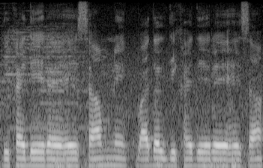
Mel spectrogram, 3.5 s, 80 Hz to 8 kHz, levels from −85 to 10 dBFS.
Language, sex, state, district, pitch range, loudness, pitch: Hindi, male, Gujarat, Gandhinagar, 120-125 Hz, -14 LUFS, 120 Hz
